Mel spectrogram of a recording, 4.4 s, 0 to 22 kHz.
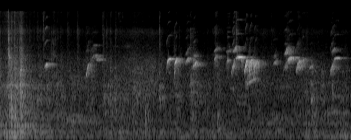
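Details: Gloster canary on 9 January 2023 starting after a brief low rustle, then singing quick high chirps and short trills that grow louder toward the end.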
